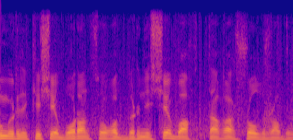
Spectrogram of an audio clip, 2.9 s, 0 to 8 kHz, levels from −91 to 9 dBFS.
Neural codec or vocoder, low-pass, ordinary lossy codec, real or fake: none; 7.2 kHz; none; real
